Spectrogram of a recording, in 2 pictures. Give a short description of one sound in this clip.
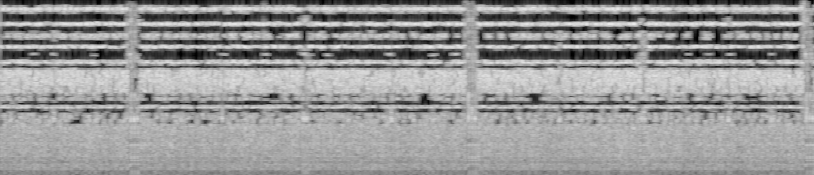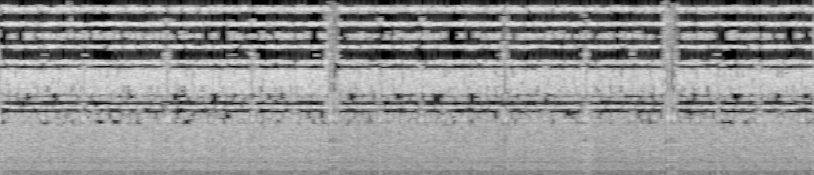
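Something splashes with a loud, distorted thump, again and again.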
